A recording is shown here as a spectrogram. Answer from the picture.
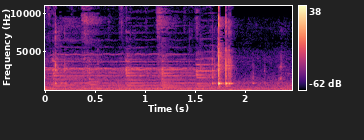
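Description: Soft background music with held tones. Near the end comes one sharp clink, the loudest sound, from a ceramic drinking mug being handled.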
